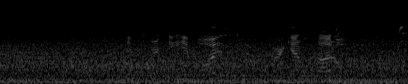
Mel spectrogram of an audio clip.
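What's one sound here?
A cricket bat strikes a ball with a distant knock.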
